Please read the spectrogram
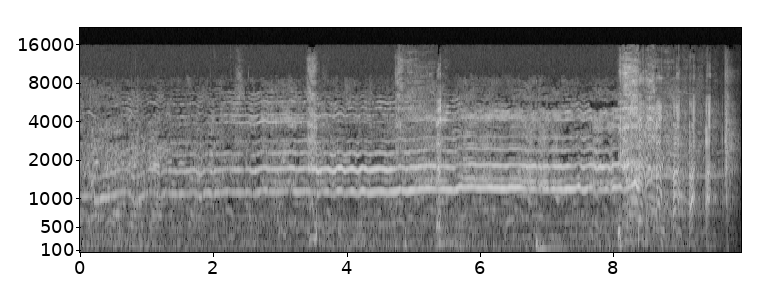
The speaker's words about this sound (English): Now they are gathering to scream at a sky where there is no God, presumably. And I could not help but laugh hysterically at this.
